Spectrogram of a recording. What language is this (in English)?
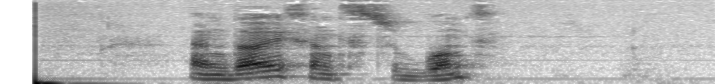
Kabyle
